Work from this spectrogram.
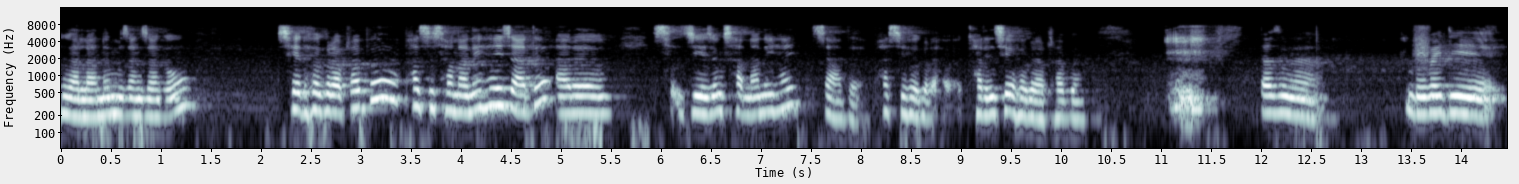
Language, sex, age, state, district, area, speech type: Bodo, female, 60+, Assam, Chirang, rural, spontaneous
